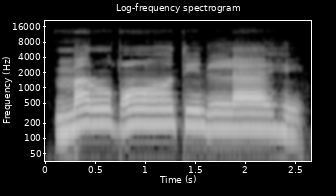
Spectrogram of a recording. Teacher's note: اللہ، لفظ اللہ سے پہلے والے حرف تا پر زیر ہے، لفظ اللہ کے لام کو باریک پڑھیں گے۔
